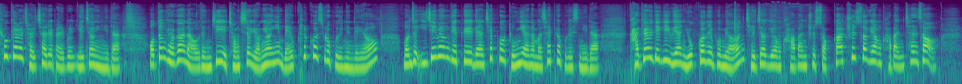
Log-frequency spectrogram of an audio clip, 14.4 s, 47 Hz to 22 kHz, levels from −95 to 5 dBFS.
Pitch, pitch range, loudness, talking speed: 210 Hz, 175-265 Hz, -18 LUFS, 375 characters per minute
